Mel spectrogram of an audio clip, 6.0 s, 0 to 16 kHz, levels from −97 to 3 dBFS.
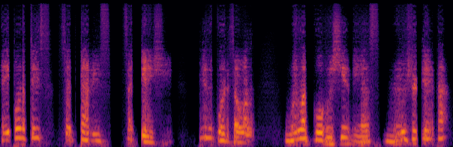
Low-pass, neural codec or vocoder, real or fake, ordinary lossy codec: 14.4 kHz; codec, 44.1 kHz, 0.9 kbps, DAC; fake; none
